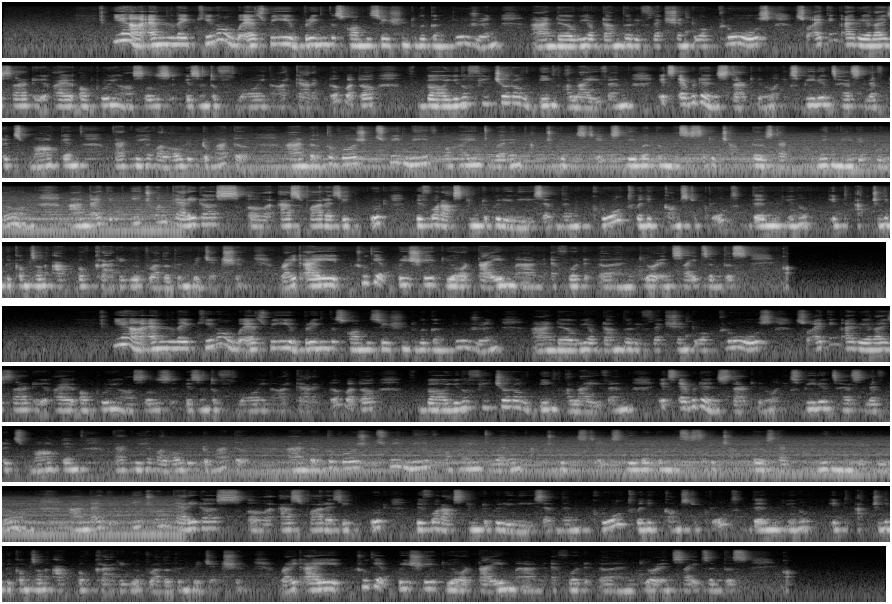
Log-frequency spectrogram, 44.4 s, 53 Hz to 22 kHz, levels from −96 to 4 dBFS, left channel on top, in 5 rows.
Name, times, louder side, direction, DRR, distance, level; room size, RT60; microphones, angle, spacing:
voice 1, 0.8-43.4, left 5 dB, 65° left, 0.6 m, -26 dB
sound 1, 17.7-28.5, left 2 dB, 5° left, 1.0 m, -37 dB
5.4 x 2.1 x 4.2 m
head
